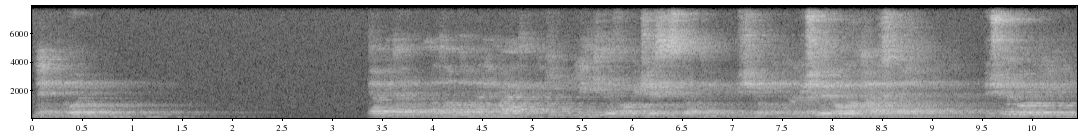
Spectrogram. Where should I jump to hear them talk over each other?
7.5 s

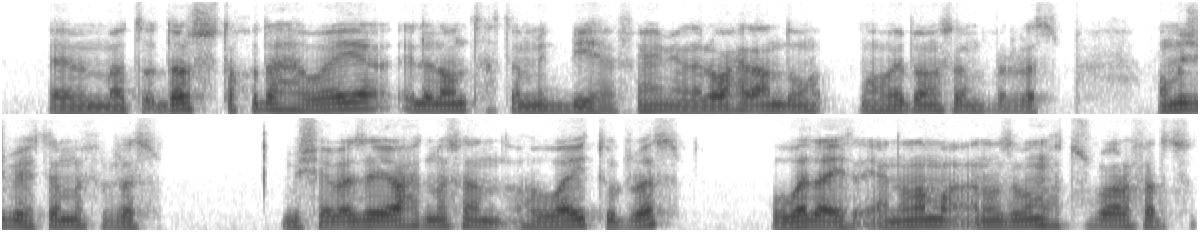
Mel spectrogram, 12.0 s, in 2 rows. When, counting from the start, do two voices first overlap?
none

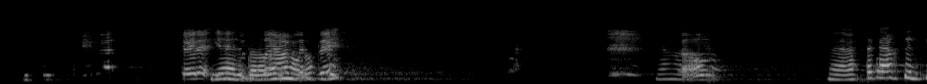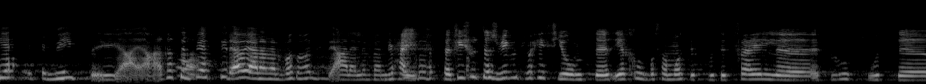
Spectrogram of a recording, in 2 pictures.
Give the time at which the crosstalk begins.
2.1 s

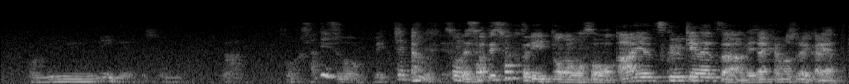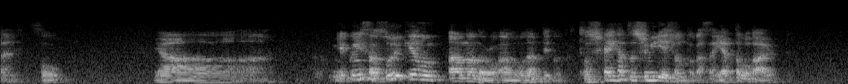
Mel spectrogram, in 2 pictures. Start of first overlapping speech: none

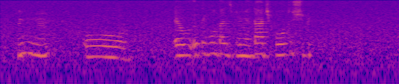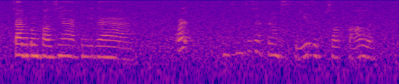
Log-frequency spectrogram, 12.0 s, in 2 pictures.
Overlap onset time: none

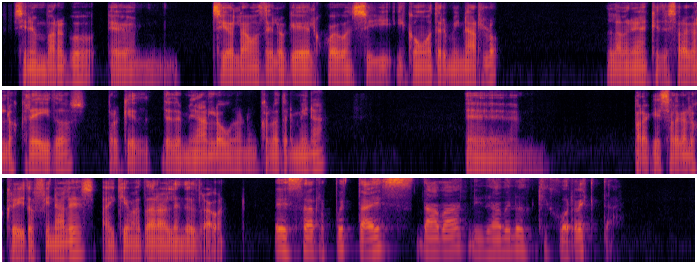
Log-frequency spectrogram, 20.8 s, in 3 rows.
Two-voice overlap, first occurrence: none

